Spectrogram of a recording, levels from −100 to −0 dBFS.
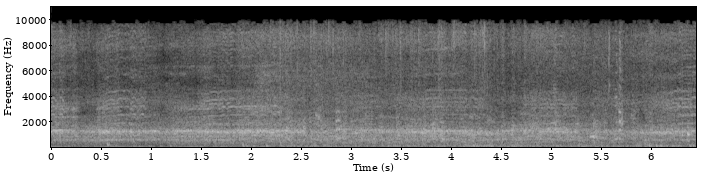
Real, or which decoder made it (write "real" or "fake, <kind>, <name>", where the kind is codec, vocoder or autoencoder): real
